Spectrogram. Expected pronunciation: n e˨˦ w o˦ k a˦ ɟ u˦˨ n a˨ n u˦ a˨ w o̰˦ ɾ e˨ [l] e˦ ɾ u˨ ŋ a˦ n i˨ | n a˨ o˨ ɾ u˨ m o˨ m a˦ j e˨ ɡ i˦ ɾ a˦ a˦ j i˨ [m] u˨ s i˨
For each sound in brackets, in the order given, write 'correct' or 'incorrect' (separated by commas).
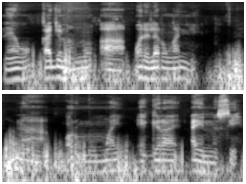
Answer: correct, incorrect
